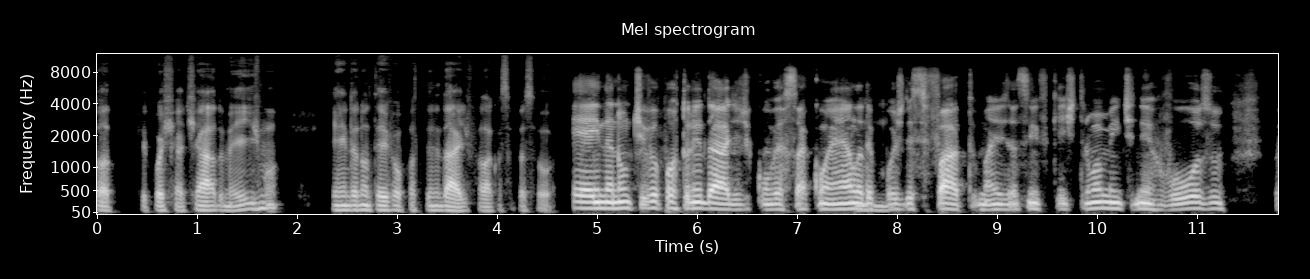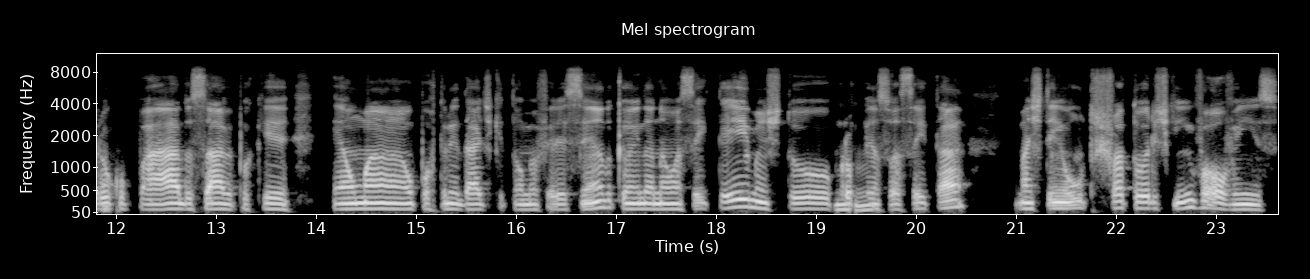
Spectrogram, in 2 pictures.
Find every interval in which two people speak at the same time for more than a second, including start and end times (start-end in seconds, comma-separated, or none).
none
